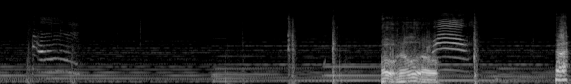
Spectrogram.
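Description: A Minecraft cat lets out several clear, close meows, one drawn out and louder, between short spans of quiet game ambience, while a person briefly speaks.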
